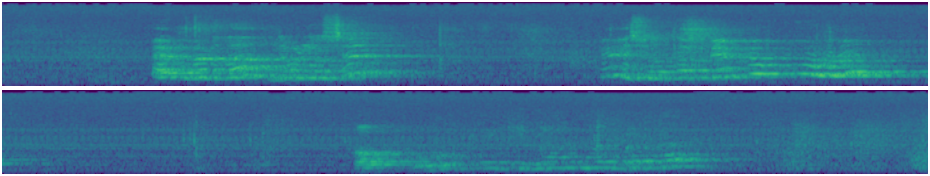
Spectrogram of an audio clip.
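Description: A man speaks dramatically in short lines, heard from a distance.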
